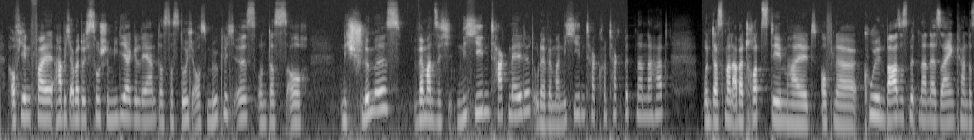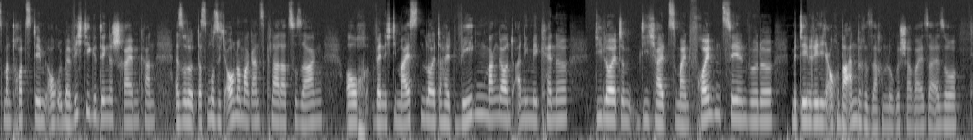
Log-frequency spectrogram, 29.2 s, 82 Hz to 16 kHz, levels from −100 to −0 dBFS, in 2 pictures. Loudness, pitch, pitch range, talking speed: -26 LUFS, 175 Hz, 165-190 Hz, 210 wpm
